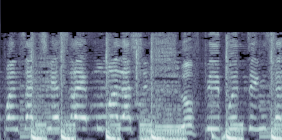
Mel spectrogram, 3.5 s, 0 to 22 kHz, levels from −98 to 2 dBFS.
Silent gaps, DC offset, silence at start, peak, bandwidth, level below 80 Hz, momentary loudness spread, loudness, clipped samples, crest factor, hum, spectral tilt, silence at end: none; under 0.1%; 0.05 s; 0 dBFS; 8.8 kHz; -18 dBFS; 4 LU; -14 LUFS; under 0.1%; 12 dB; none; -4.5 dB/octave; 0 s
